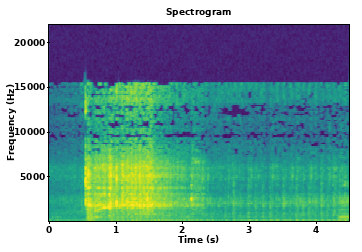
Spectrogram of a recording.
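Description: A car engine cranks and catches with a sudden loud burst, then settles into a steady, close mid-pitched idle rumble with the handbrake set.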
